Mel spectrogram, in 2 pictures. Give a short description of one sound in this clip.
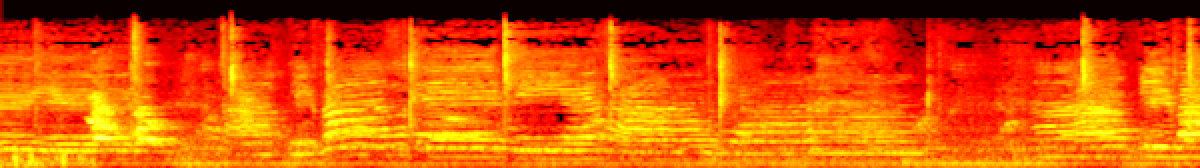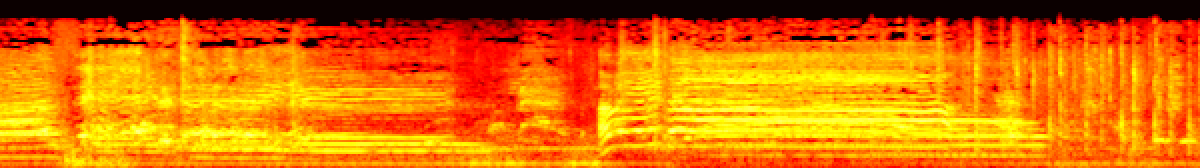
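Young women sing together with cheerful voices.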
